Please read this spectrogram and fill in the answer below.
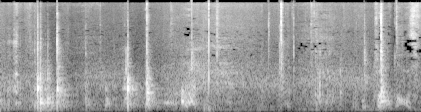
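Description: Toyota Sienna hood being released and raised: a string of separate sharp clicks and knocks from the hood latch and hood, mixed with camera handling.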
